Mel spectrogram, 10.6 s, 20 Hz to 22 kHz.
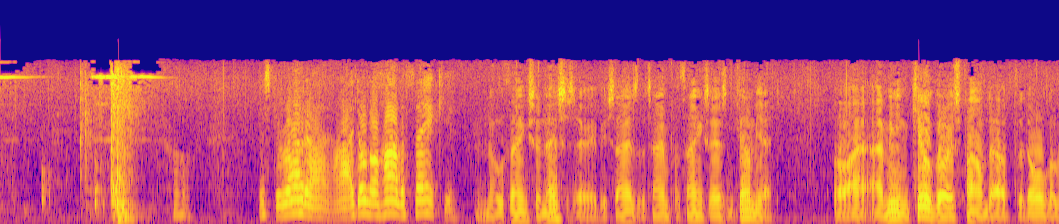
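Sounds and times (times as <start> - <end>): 
door opening with a dull thunk: 0.9 - 1.4
speech: 1.7 - 2.0, 2.6 - 10.5.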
